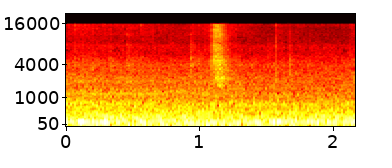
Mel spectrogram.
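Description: Steady low rumble of a car's engine and road noise heard inside the cabin while driving, with a short hiss about a second in.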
